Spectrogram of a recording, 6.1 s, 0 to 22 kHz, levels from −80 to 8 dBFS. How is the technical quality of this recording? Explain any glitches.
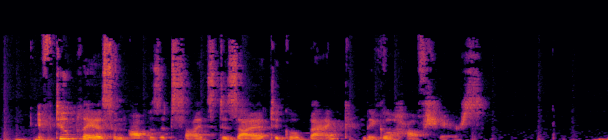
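The recording is marred by one fault that runs for its whole length: overdone noise removal. Between phrases the background drops and breaks up into twinkling, warbling specks. The cause is a noise reduction stage pushed too hard on a noisy source. Any frequency band close to the tool's noise estimate gets cut deeply or muted outright, so the quieter parts of the speech are stripped away with the noise.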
